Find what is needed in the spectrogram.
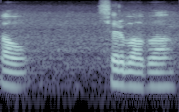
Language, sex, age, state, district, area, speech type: Bodo, male, 18-30, Assam, Chirang, urban, spontaneous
